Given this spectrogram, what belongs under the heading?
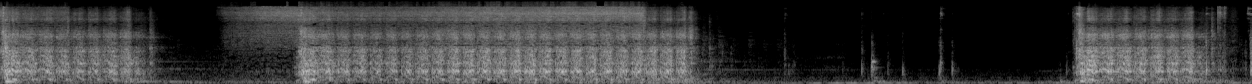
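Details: Old truck sitting a long time, starting attempt on WD40/lighter fluid on a 40-plus degree day, smoke and burning plastic smell from wiring: long cranking bursts with an even rapid chug about three per second, never catches; crank no start.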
